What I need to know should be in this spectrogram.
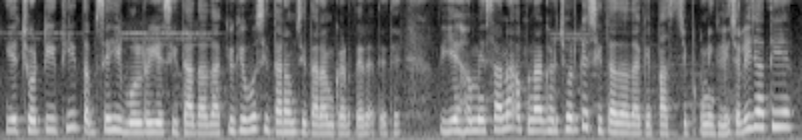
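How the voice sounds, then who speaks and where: A woman in her thirties, hoarse from a cold with a scratchy throat, chatting to viewers in a casual vlog. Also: a little high, dark tone. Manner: chatty, talks straight to viewers. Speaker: vlogger.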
